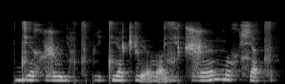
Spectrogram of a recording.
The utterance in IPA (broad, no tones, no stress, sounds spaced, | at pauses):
dʲ œ x ʐ u j a̤ t͡s p i̤ tʲ a t͡ʃ lʲ ɔ̰ l ɔ̰ zʲ ṳ t͡ʃ ʐ œ ŋ͡m o x ɕ a t͡s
